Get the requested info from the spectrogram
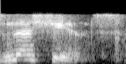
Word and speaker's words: nescience: And I'm going to tell you why this word is being ignored in 1 second, but the word is N-E-S-C-I-E-N-C-E. It looks like knee science, but it's pronounced nescience.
